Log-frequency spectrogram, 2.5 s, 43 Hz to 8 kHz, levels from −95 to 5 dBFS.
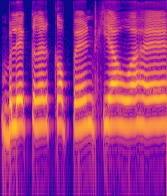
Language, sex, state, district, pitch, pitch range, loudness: Hindi, female, Jharkhand, Palamu, 280 Hz, 275-290 Hz, -14 LUFS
